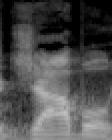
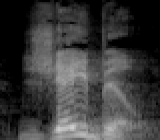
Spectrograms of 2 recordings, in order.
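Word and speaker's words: Jabil: task for my pronunciation I said before jabble he said it's Act jabble is a tech name and it's actually pronounced J Bill and they pronounce they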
